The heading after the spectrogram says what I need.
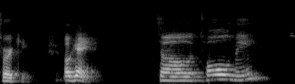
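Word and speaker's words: Ptolemy: it's working okay so to me we don't pronounce the P silent P like pterodactyl right okay to me was important to the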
